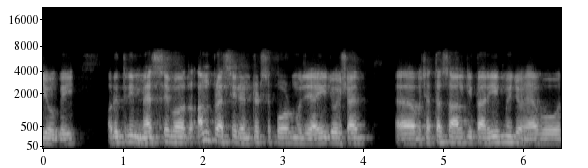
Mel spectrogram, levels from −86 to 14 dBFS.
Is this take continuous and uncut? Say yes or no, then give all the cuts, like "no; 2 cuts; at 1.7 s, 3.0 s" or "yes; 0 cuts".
yes; 0 cuts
